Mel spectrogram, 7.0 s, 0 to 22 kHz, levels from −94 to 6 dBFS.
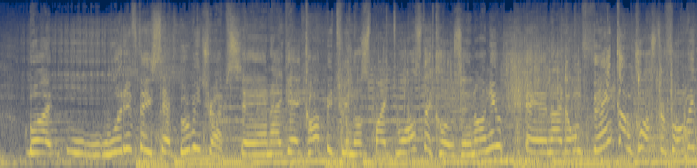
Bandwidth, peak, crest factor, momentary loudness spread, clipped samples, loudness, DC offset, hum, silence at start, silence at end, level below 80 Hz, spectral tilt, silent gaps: over 20 kHz; -2 dBFS; 12 dB; 2 LU; under 0.1%; -13 LUFS; under 0.1%; none; 0 s; 0 s; -26 dBFS; -5 dB/octave; none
